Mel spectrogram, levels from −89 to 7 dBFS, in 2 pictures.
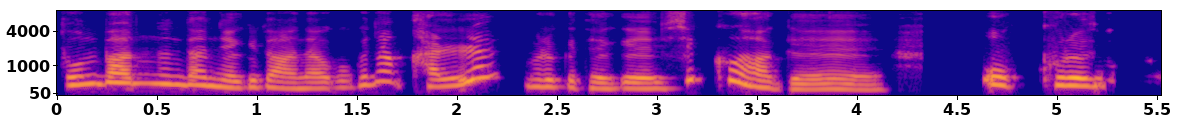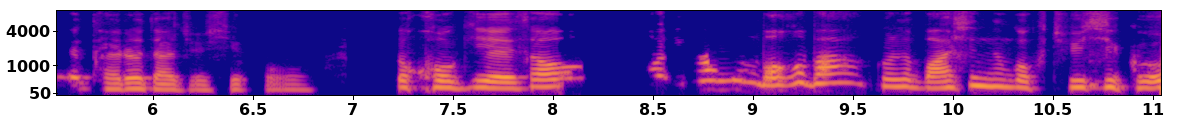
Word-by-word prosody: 돈 265 +4 +2
받는단 285 -7 +2
얘기도 190 +1 -1
안 165 -1 -1
하고 165 +3 -3
그냥 355 +8 -1
"갈래?" 215 - +2 0.2
뭐 215 -1 -6
이렇게 205 -2 -2
되게 160 -2 +1
시크하게. 150 - -1 0.5
어 255 - +5
그래서 240 -2 +6 0.2
근데 - - -8
데려다 150 -2 -1
주시고 130 +1 -14 0.4
또 190 -1 -2
거기에서 185 +1 +2
어 - - -3 0.6
"이거 380 +7 -3
한번 385 -4 -5
먹어 255 +6 +2
봐." 310 +1 +1
그래서 215 -3 -2
맛있는 200 +5 +1
거 185 -2 -1
주시고. 195 -2 -1
195 Hz, 320 characters per minute, -23 LUFS, 165-260 Hz, 0.6 s, 그래서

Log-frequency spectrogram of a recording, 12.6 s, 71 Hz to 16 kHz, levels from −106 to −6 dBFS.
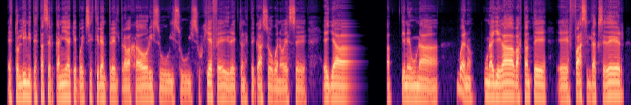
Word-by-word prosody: estos 110 - -2
límites, 115 -2 +1
esta 110 - -4
cercanía 110 +2 0
que - - -3
puede 100 - -4
existir 100 +1 -4
entre 95 -2 0
el 85 0 -8
trabajador 90 +2 +1
y 95 - -4
su 85 -3 -5
y 85 - -6
su 80 -2 -7
y 75 - -8
su - - -9
jefe 110 -4 0
directo, 95 0 -3
en 90 - -5
este 90 - -9
caso, 95 -2 -1
bueno, 85 -2 -2
ese 85 -1 -4 0.3
ella 95 -1 +2 0.8
tiene 100 0 0
una, 90 -3 0 0.3
bueno, 95 0 -1 0.2
una 110 -3 +3
llegada 115 +2 +6
bastante, 110 -2 +1 0.2
eh, 95 0 -2
fácil 105 -1 +2
de 105 - +1
acceder. 120 +4 +2
95 Hz, 160 wpm, -22 LUFS, 90-105 Hz, 0.8 s, llegada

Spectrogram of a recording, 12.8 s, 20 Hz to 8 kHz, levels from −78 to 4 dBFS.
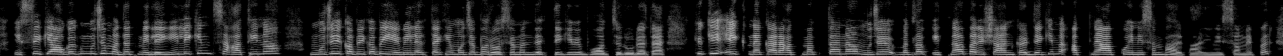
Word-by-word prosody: इससे 295 +4 0
क्या 325 -1 +4
होगा 310 +2 +2
कि 340 +2 -8
मुझे 360 +1 -1
मदद 310 -4 -1
मिलेगी 250 0 +2
लेकिन 335 +5 +1
साथ 280 -2 -1
ही 320 - +2
ना 350 +3 -1 0.3
मुझे 305 +5 +2
कभी-कभी 325 -1 +2
ये 275 - +3
भी 280 +2 0
लगता 290 +1 +1
है 295 - +4
कि 295 0 -5
मुझे 290 0 -2
भरोसेमंद 245 -4 -3
व्यक्ति 240 0 -3
की 240 +2 -6
भी 240 - -4
बहुत 215 -2 -6
ज़रूरत 215 -2 -3
है। 205 0 0 0.3
क्योंकि 355 +1 +3 0.2
एक 330 - +1
नकारात्मकता 295 +2 +1
ना 330 +1 +1
मुझे 305 0 0
मतलब 310 +4 -1
इतना 290 +5 +1
परेशान 295 -3 +1
कर 265 -2 -2
दे 260 +3 0
कि 320 +4 -7
मैं 325 +1 -3
अपने 280 +2 0
आप 280 -1 +5
को 305 - -6
ही 285 - 0
नहीं 280 0 -3
सँभाल 245 -8 -5
पा 185 -1 -10
रही 180 - -13
हूँ 190 +1 -10
इस 195 - -9
समय 195 -1 -9
पर। 295 +4 -5
285 Hz, 235 wpm, -23 LUFS, 250-315 Hz, 0.3 s, आप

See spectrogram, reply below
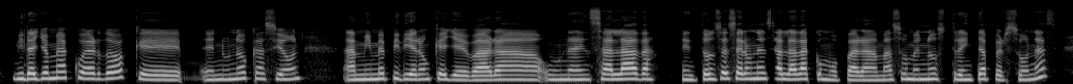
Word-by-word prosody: Mira, 255 0 +4
yo 270 +2 +1
me 290 +1 +3
acuerdo 285 +1 0
que, 215 -6 -1 0.2
en 210 +2 -3
una 240 +4 0
ocasión, 255 -2 -3 0.4
a 215 - 0
mí 230 +1 +2
me 255 +1 +2
pidieron 240 -2 0
que 245 -2 0
llevara 215 +1 +1
una 220 0 0
ensalada. 240 +1 +2 0.2
Entonces, 235 +5 0
era 255 -2 +3
una 265 +1 +2
ensalada 250 -2 +2
como 230 -4 -3
para 200 -1 0
más 210 +3 -4
o 250 - 0
menos 240 0 0
30 225 +1 -1
personas, 230 - -4
235 Hz, 150 wpm, -23 LUFS, 220-255 Hz, 0.4 s, Mira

